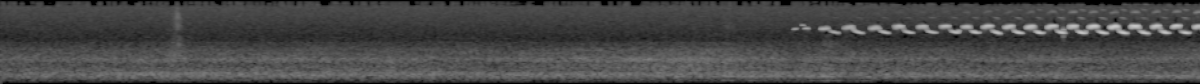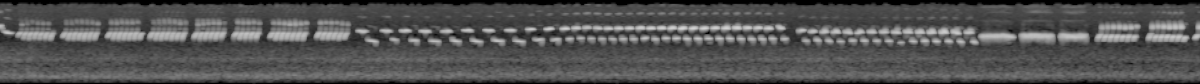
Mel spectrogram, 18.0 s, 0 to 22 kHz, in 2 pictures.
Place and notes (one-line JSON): {"title": "Timberline (Brewers) Sparrow", "date": "2011-07-03 10:35:00", "description": "Timberline Sparrow in the Krumholz just off the Scenic Point Trail", "latitude": "48.48", "longitude": "-113.34", "altitude": "1872", "timezone": "America/Denver"}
